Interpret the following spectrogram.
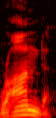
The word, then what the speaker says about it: Randa: But her name Oh, her name's Randa. Rhonda.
